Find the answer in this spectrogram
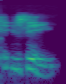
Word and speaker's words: Tatz: T-A-T-Z, Akiva, A-K-I-V-A, Tatz.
